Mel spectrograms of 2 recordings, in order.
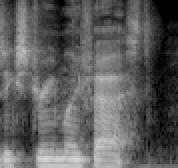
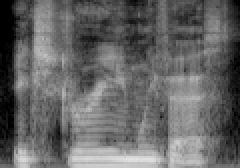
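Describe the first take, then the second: First: Said in the usual way. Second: "extremely" stretched out slowly for emphasis; emphatic repeat. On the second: Shown as a demonstration. Shooter boasting of quick magazine changes, "extremely" slowly emphasized. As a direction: draw out "extremely", leaning on each syllable.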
